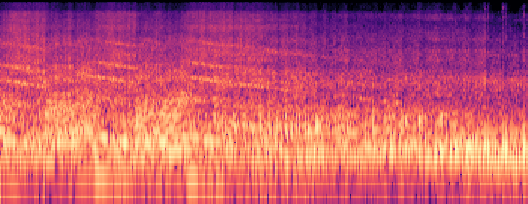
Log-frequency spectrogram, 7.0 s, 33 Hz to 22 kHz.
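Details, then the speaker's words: Rotary-swapped Honda QA50 minibike, sat six months, started on third pull with choke on: crisp rotary exhaust note, revs rising and settling smoothly, no misses or rattles; running clean and healthy. "It started up like a champ. It's been sitting for 6 months and it started in 3 pulls."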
